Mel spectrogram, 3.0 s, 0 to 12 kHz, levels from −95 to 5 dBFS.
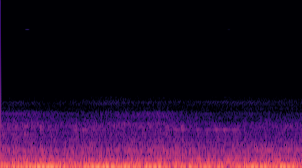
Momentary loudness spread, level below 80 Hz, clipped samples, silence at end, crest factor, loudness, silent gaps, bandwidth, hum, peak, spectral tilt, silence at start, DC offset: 2 LU; -34 dBFS; under 0.1%; 0 s; 10 dB; -41 LUFS; none; 1.1 kHz; none; -18 dBFS; -13 dB/octave; 0 s; under 0.1%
